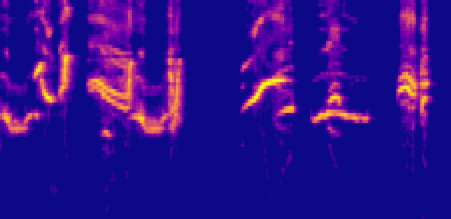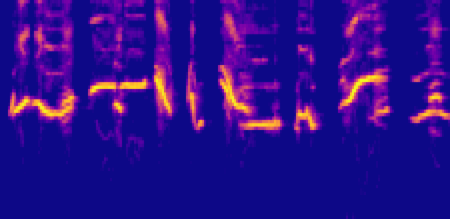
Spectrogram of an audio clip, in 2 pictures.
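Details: Gacor Oriental magpie-robin song used as a lure: a lively string of whistled upslurs and downslurs, short chips and wavering notes, grouped in quick phrases with short pauses.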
